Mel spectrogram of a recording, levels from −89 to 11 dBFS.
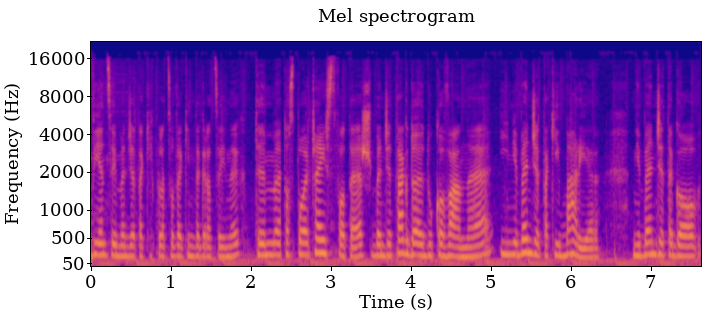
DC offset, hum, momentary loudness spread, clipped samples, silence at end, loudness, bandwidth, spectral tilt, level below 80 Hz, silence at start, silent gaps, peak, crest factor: under 0.1%; none; 6 LU; under 0.1%; 0 s; -21 LUFS; 17.5 kHz; -5 dB/octave; -38 dBFS; 0 s; none; -2 dBFS; 18 dB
